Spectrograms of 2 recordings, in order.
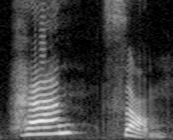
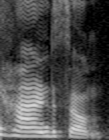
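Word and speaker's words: handsome: नहीं, यहाँ पे हमारा लेटर डी जो कि है वो साइलेंट होता है। तो उसे हमें कैसे बोलना है, हैंडसम, हैंडसम, ना कि हैंडसम। जी नहीं, वो बहुत गलत साउंड करता है, हैंडसम, ठीक है।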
